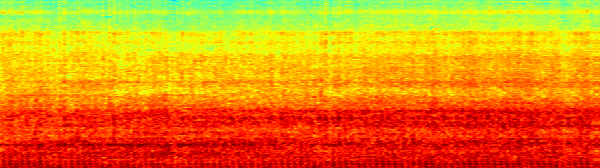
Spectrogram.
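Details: Go-kart small single-cylinder engine after carburetor cleaning, screwing the main jet fully in and tightening a loose part: fast, steady idle buzz with no stumbles or surging; running cleanly.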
